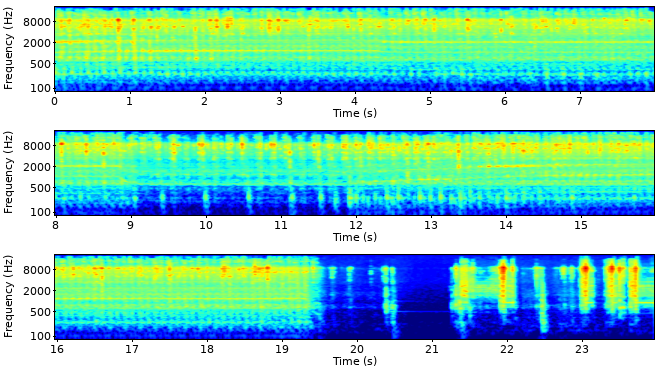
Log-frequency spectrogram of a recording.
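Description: A PFAFF Performance Icon sewing machine stitches a buttonhole in a steady, fast whirring hum close by, shifting pace partway through, then stops, leaving a few soft handling clicks.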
